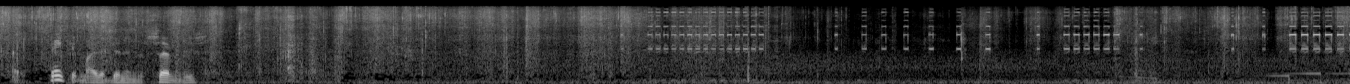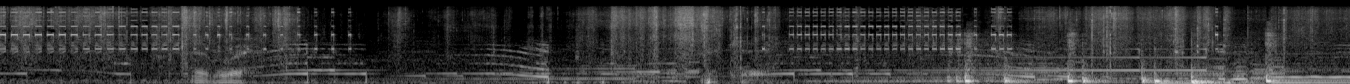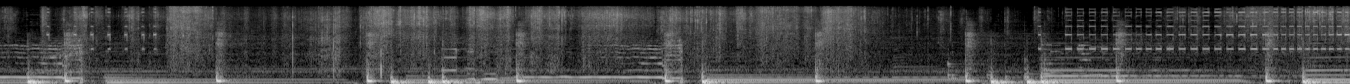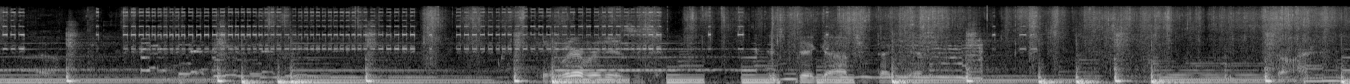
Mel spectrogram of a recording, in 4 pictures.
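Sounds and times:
metal detector beeping: 6.2 - 17.2, 19.8 - 36.0, 37.3 - 54.0.

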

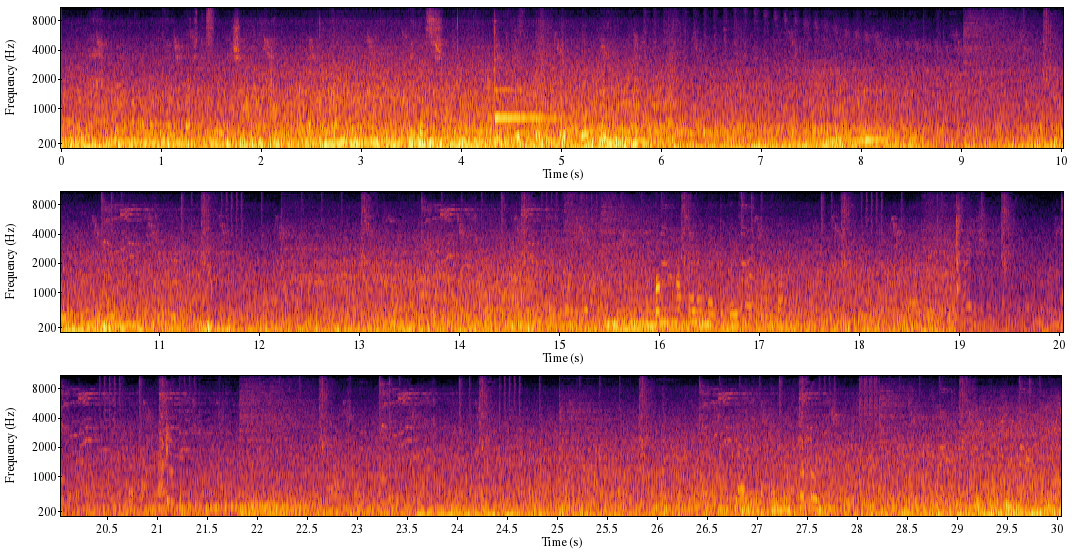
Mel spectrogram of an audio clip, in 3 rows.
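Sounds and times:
woman talking: 0.2 - 4.2, 15.8 - 17.4, 26.7 - 27.8
background music: 1.2 - 30.0
steady low noise: 10.9 - 16.3, 23.8 - 26.4.

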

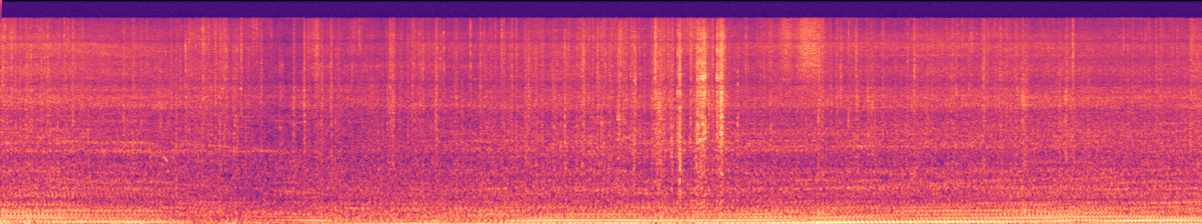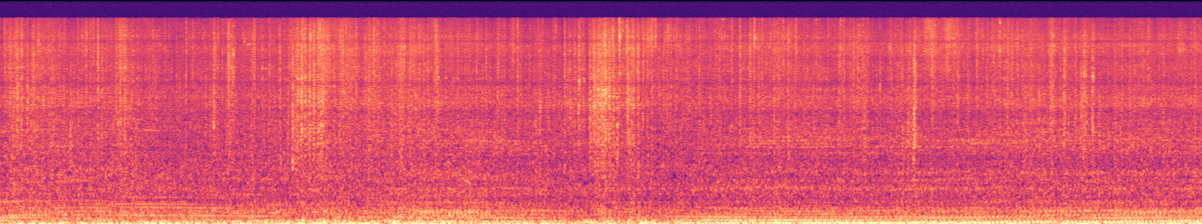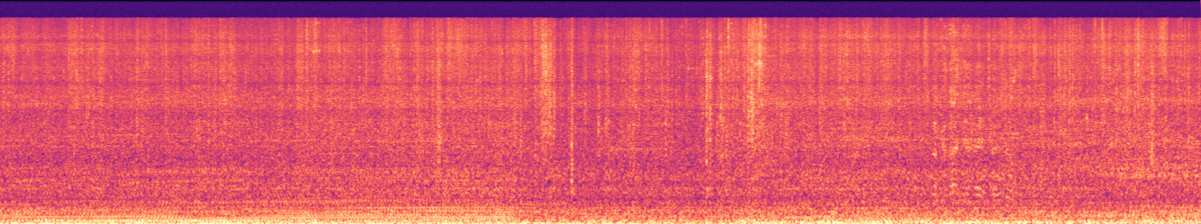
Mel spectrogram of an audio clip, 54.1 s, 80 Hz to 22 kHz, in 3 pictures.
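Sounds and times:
tyres rumbling on rough road: 0.0 - 54.0
van engine: 0.0 - 54.0.

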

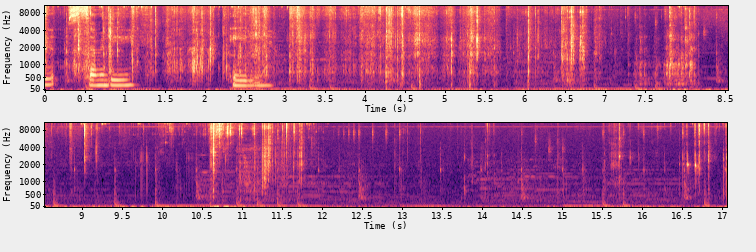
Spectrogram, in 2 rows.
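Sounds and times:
banknotes rustling: 0.0 - 7.1
quiet background music: 0.0 - 17.0.

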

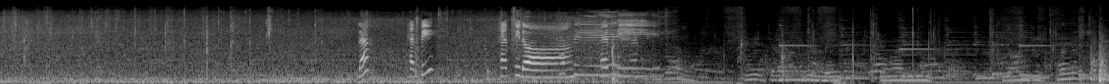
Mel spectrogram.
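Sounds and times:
street noise hiss: 0.0 - 8.4.

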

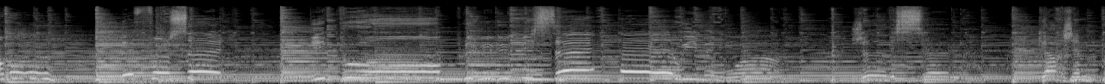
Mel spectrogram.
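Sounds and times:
acoustic guitar strummed: 0.0 - 11.0
person singing: 0.0 - 11.0.

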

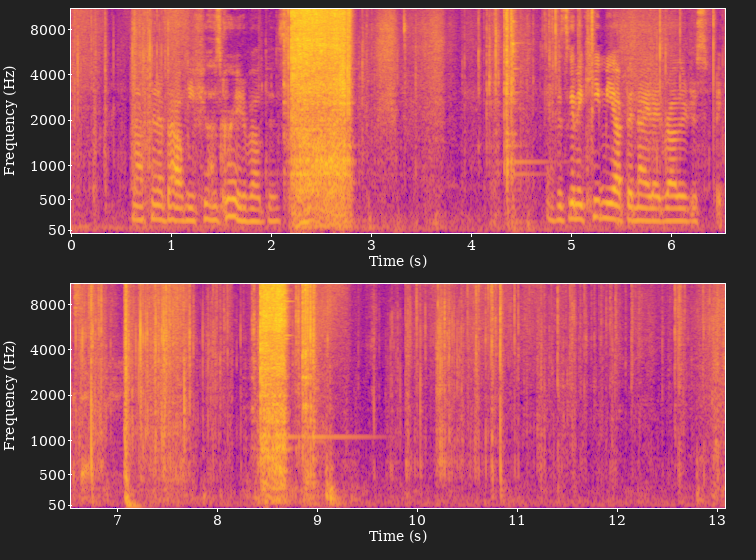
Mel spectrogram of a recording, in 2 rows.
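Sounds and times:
plastic ripping: 0.0 - 1.3, 3.9 - 13.0
plastic mailer crinkling: 0.0 - 3.0, 3.8 - 13.0.

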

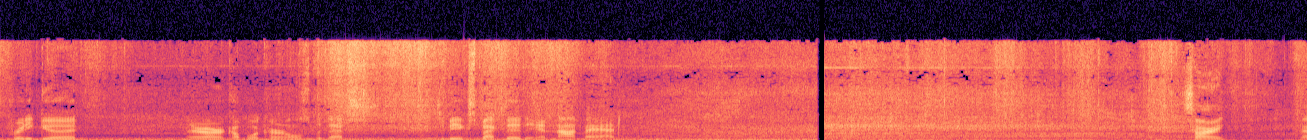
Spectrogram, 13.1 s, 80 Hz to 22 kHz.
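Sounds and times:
combine harvester running: 0.0 - 13.0
wind on microphone: 3.0 - 13.0.

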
